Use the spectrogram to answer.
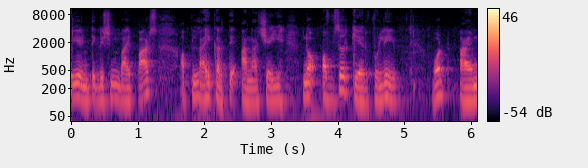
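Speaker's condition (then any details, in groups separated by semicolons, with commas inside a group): No condition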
